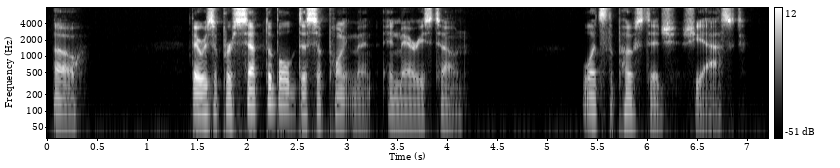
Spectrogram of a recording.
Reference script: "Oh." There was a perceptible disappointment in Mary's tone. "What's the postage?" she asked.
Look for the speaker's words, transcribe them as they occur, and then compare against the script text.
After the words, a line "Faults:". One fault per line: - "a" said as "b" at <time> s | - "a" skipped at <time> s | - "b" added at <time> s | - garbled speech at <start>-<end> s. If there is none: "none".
"Oh." There was a perceptible disappointment in Mary's tone. "What's the postage?" she asked.
Faults:
none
